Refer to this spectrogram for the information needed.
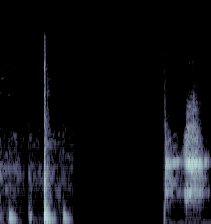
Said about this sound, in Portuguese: Desculpa o cachorro, é porque não tem como, né? Tá pra boca dos cachorros da vizinha, mas tudo bem.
